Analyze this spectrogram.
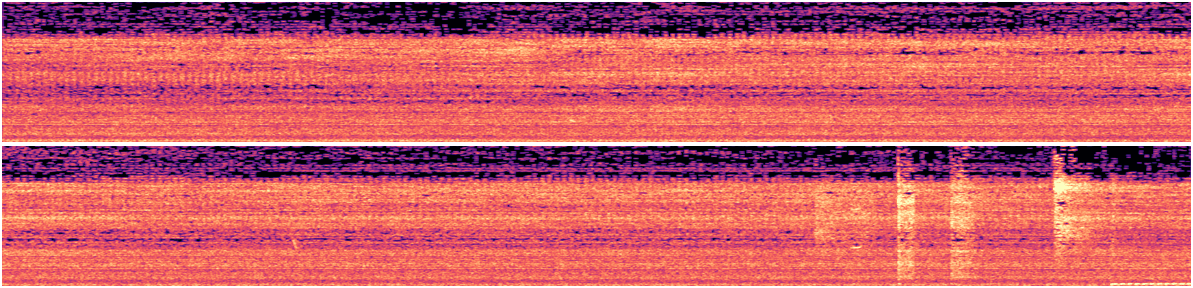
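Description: Diesel-electric freight locomotives idling with a steady low hum. Near the end a louder, deeper engine sound starts suddenly.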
